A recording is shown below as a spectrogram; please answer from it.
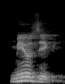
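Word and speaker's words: music: Reading technique এক থেকে আমরা শিখবো এস এর আগে ও পরে ভাওয়েল থাকলে ওহার উচ্চারণ বর্গীয় জ এর মত হবে। যেমন আমরা একটা ওয়ার্ড এখানে খেয়াল করি মিউজিক। এম ইউ এস আই সি। এস একটি বর্ণ যার পূর্বে ভাওয়েল আছে ইউ এবং পরে ভাওল আছে আই। এখানে এস এর উচ্চারণ হয়ে গেল বর্গীয় জ এর মত। অর্থাৎ মিউজিক।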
